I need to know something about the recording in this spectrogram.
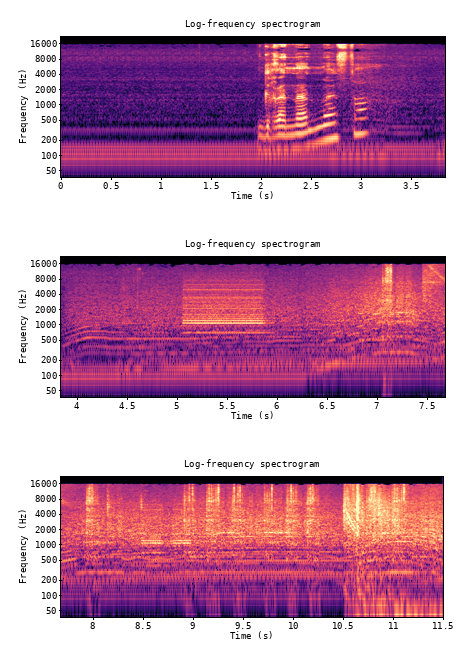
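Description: Race car engines idle and rev loudly.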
